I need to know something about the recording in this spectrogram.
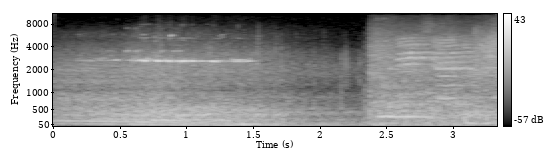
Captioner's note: sound of brakes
